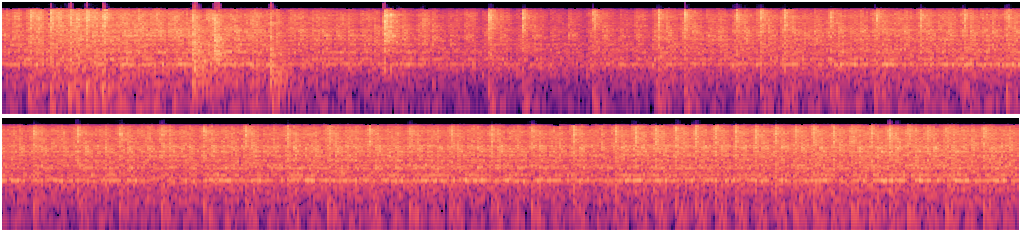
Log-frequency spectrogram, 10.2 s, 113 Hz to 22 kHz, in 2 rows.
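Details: Kohler K241 single-cylinder engine, likely off a Gravely 810, revived after mixture screws set to three turns: steady thumping at a settled idle with even firing, no misses, not really smoking.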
